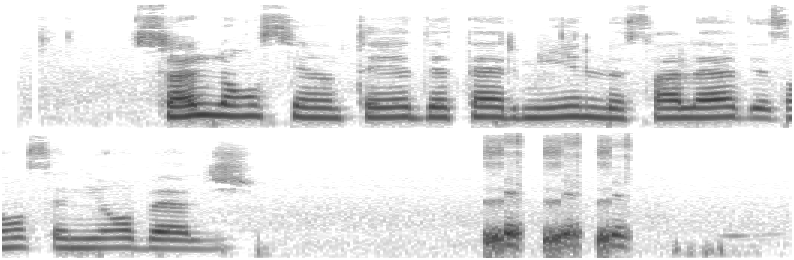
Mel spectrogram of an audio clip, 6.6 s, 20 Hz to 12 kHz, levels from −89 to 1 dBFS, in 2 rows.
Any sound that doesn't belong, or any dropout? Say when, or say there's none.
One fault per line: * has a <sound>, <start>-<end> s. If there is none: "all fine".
* has a laugh, 5.3-5.9 s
